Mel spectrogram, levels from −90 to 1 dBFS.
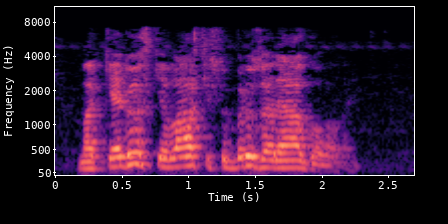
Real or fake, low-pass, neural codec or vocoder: real; 7.2 kHz; none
